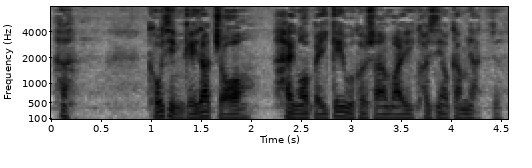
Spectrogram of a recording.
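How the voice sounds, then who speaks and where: An actor with a Hong Kong Cantonese accent playing an aggrieved, self-important company boss in a radio drama. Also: male voice, lowish voice, fairly even intonation, a little fast, warm tone, a little hiss or hum, close to an everyday voice. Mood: resentful.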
